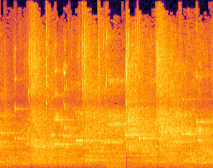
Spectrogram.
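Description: Badminton rally: racquets striking the shuttlecock several times, with court shoes squeaking in short high chirps on the hall floor, over a steady din of the busy sports hall.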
